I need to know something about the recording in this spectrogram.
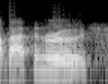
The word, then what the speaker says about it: Baton Rouge: You're in Baton Rouge. Did I pronounce that right? Yeah. Baton Rouge.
